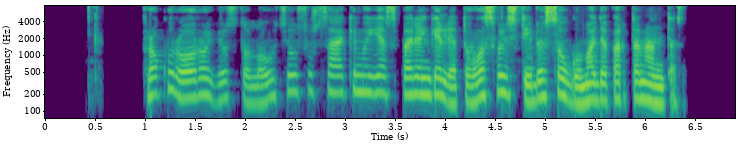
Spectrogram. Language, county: Lithuanian, Klaipėda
